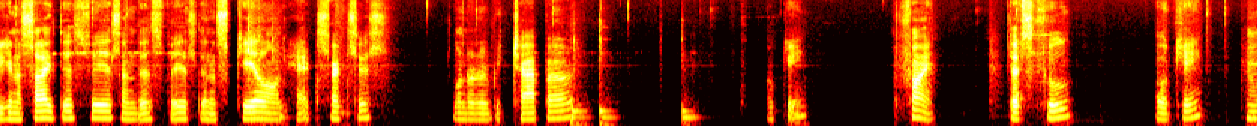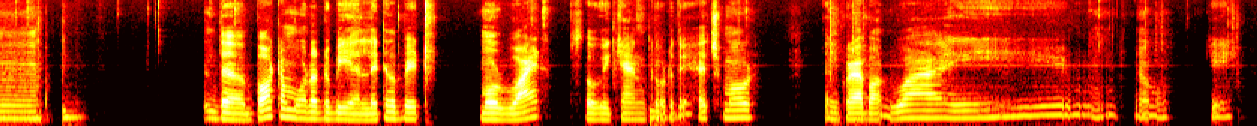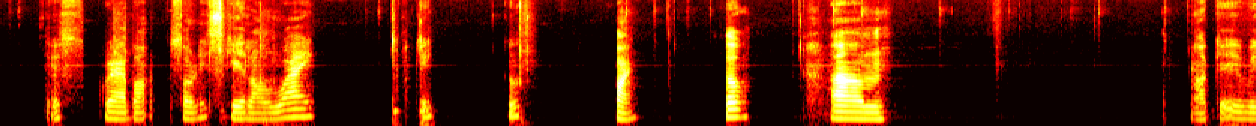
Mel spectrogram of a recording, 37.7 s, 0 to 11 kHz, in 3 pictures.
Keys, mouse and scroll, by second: 0.8 shift+click, 1.3 middle click, 2.4 s, 2.7 x, 4.6 click, 4.9 middle click, 5.7 Tab, 5.8 Tab, 7.4 click, 7.8-9.7 middle drag, 9.9-10.4 scroll down 3, 10.2-11.7 middle drag, 11.9 scroll up 1, 12.0 middle click, 12.7 click, 12.9 Tab, 13.6 scroll up 1, 13.7 middle click, 14.7 middle click, 16.8 /, 17.9 click, 18.3-18.7 scroll down 1, 18.7 Tab, 19.9 click, 20.9 g, 21.1 y, 23.4 right click, 23.7 middle click, 24.5 middle click, 25.2 shift+click, 26.3 g, 26.8 right click, 27.3 s, 27.7 y, 28.8 click, 29.1 Tab, 30.3 /, 31.1 scroll down 1, 31.4 middle click, 31.9 click, 32.2-33.4 middle drag, 33.7 middle click, 35.1 click, 35.7 click, 36.1 middle click, 36.1-36.8 scroll up 1.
